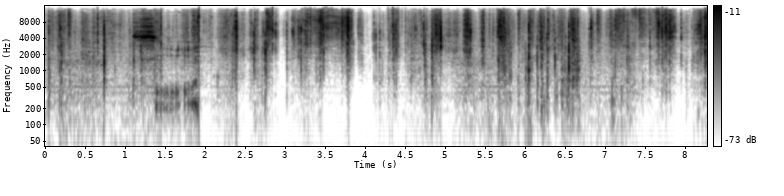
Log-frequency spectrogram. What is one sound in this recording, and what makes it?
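Hands handle and rustle a paper envelope close by.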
